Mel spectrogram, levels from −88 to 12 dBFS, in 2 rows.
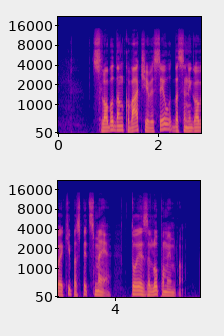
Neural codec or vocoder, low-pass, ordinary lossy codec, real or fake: vocoder, 44.1 kHz, 128 mel bands, Pupu-Vocoder; 14.4 kHz; none; fake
